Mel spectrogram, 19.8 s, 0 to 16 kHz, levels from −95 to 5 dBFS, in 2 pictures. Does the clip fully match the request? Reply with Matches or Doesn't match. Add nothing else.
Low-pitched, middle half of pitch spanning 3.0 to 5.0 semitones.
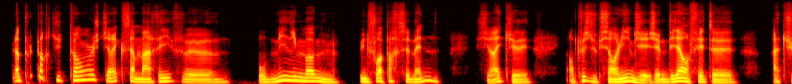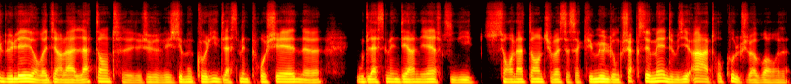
Matches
